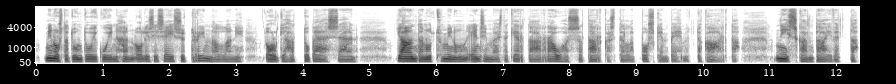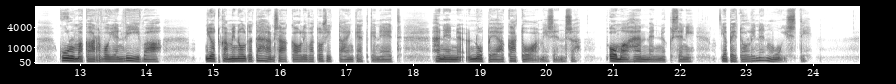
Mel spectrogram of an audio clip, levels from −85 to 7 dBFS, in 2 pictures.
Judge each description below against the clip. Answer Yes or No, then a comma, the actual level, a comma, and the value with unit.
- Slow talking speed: Yes, slow, 90 wpm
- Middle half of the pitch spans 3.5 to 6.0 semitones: No, average, 3.0 semitones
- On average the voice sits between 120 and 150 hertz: Yes, low, 130 Hz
